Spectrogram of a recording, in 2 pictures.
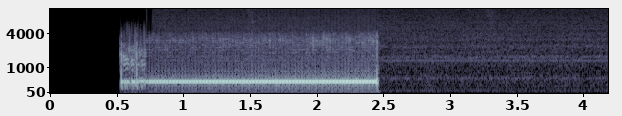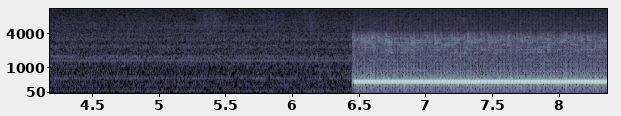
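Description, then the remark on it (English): After a telephone call is disconnected, a steady, mid-pitched dial tone drones loudly for about two seconds, cuts to near silence for roughly four seconds, then returns just as loud. No one speaks. “I think we got disconnected.”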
